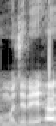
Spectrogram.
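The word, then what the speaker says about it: مجريها: آتا ہے نا مجریحہ، اسی کے بارے میں بتا رہے ہیں کہ اصل میں جو لفظ اس کا تلفظ ہے وہ را پر کھڑی زبر ہے، تو اصل میں یہ لفظ ہے مجراحہ، یعنی را مفتوح ہے اور اس کے بعد آگے الف ہے، لیکن چونکہ امالہ کیا جاتا ہے اسی وجہ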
